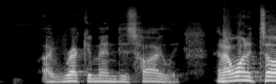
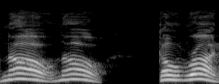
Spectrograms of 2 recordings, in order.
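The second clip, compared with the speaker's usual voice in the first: higher pleading voice, a mild dead husband's plea; pleading ghost; 8 semitones higher, 4 dB louder, slower than usual. Retold or imitated. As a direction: beg her to stay, pitched up. Ghost husband stops fleeing wife.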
